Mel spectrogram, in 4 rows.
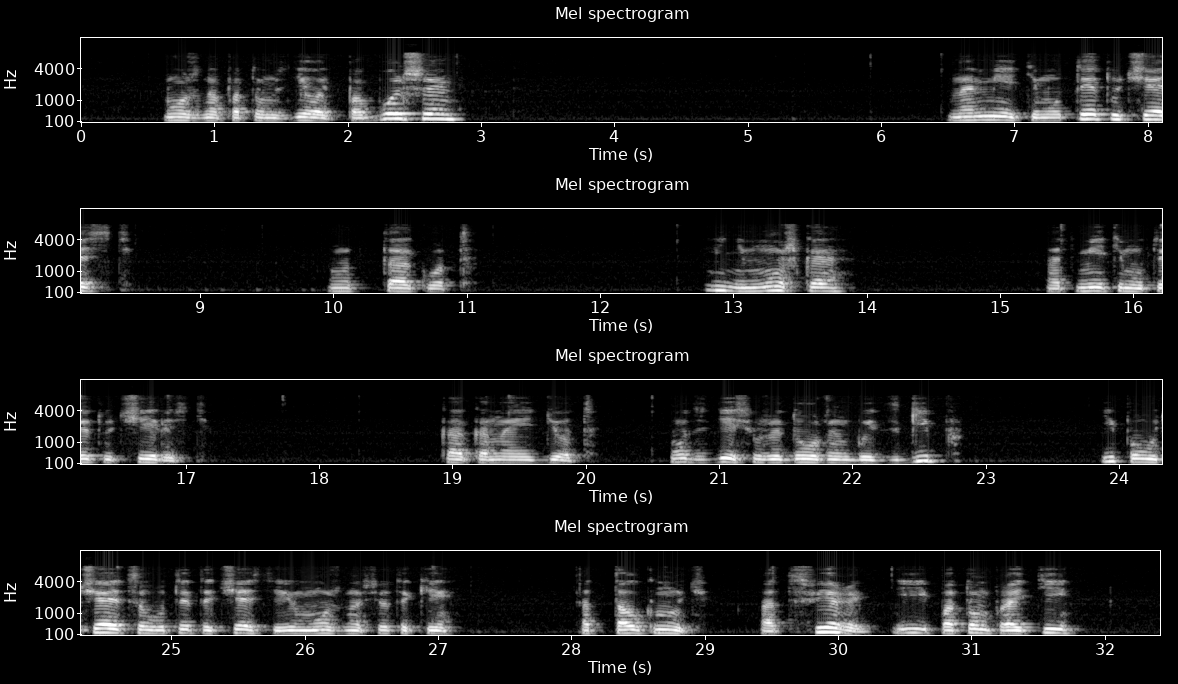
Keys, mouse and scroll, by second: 0.1 click, 1.4 middle click, 5.4 middle click, 6.6 click, 8.7 middle click, 10.7 middle click, 12.7 click, 16.7 click, 20.0 click, 22.5 middle click, 25.1 click, 27.3 middle click, 28.2 scroll down 1, 28.8 middle click.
